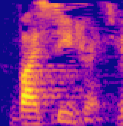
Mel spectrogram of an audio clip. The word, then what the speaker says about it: vicegerents: And I want you all to learn a new word with me here today. Vicegerents. V-I-C-E-G-E-R-E-N-T-S. Vicegerents.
